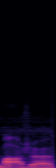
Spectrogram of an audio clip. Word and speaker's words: Mxja: than welcome anyway welcome maya hello and it's pronounced maja if you want to say it that way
